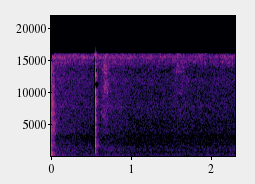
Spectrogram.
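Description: Two sharp computer mouse clicks about half a second apart, over faint steady hiss.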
